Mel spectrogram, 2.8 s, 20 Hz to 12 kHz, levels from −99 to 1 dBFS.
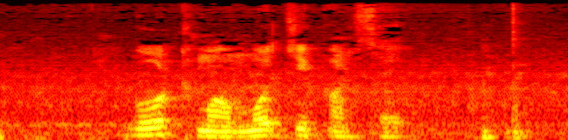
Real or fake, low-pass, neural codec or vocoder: fake; 10.8 kHz; vocoder, 48 kHz, 128 mel bands, Vocos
